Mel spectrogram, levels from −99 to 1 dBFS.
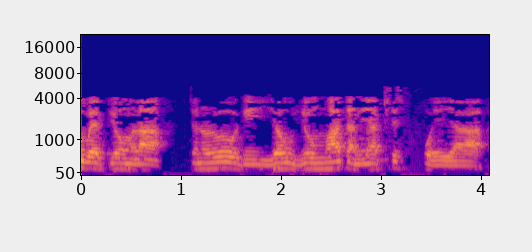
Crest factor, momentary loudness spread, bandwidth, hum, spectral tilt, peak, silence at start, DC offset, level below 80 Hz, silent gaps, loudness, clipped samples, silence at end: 20 dB; 9 LU; 5.8 kHz; none; -9 dB/octave; -12 dBFS; 0 s; under 0.1%; -80 dBFS; none; -31 LUFS; under 0.1%; 0 s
